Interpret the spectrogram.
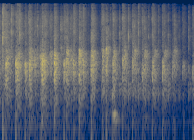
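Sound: audience clapping hands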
